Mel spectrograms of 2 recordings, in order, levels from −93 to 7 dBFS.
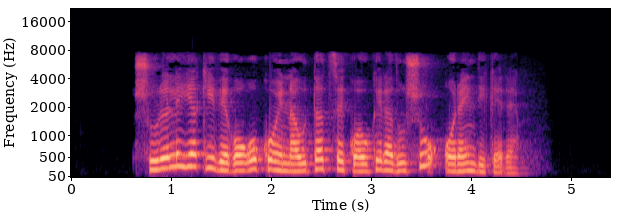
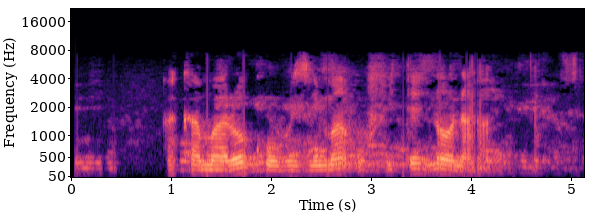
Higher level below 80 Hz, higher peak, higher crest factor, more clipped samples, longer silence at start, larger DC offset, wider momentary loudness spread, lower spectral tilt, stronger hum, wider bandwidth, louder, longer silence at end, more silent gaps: about the same, -60 dBFS vs -58 dBFS; about the same, 0 dBFS vs -2 dBFS; about the same, 14 dB vs 16 dB; neither; first, 0.65 s vs 0.05 s; neither; second, 11 LU vs 20 LU; first, -6.5 dB/octave vs -4.5 dB/octave; neither; about the same, 7.8 kHz vs 7.8 kHz; first, -13 LUFS vs -17 LUFS; first, 0.9 s vs 0.05 s; neither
